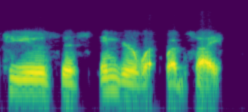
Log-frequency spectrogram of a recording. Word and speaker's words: Imgur: But I do like to use this Imgur website. Imager, my kids tell me it's pronounced, and I have not been using it for a lot of years.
